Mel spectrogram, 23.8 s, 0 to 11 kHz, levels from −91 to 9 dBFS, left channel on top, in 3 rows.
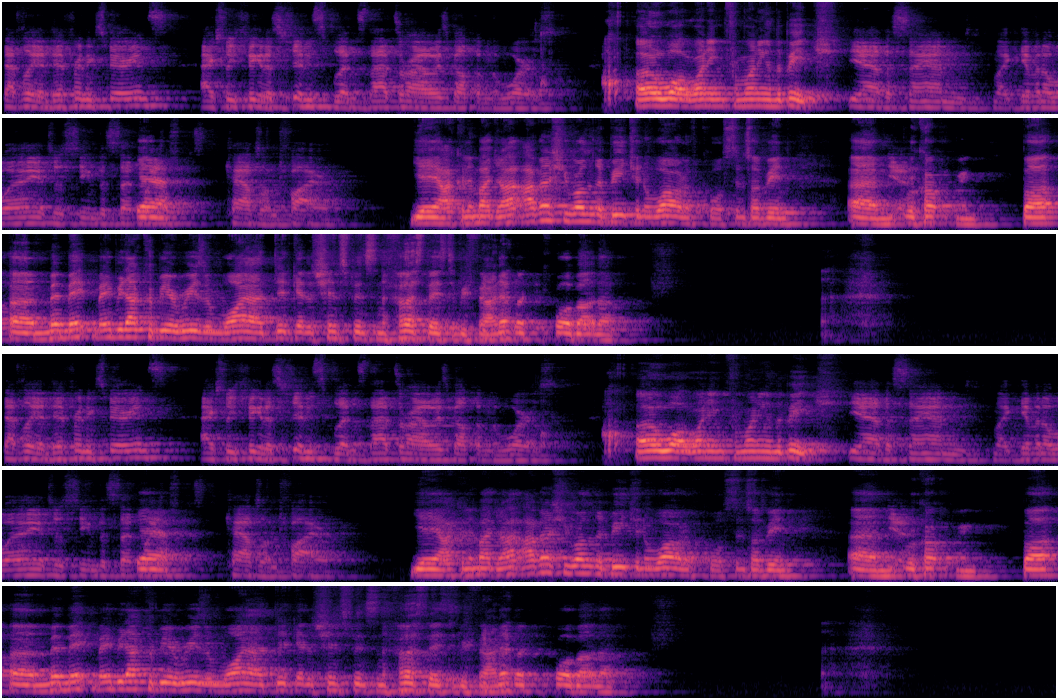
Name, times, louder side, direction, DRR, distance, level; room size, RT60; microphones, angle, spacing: voice 1, 0.0-1.2 1.5-4.1 6.3-9.1 9.6-10.4 14.5-14.8 19.3-19.7, left 1 dB, 10° left, 4 dB, 3.6 m, -41 dB
voice 2, 4.5-6.3 8.9-9.2 11.0-13.8 14.3-15.2 15.6-20.4 22.2-22.4, left 2 dB, 50° left, 6 dB, 1.9 m, -28 dB
21.5 x 20.0 x 8.5 m, 0.64 s
head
